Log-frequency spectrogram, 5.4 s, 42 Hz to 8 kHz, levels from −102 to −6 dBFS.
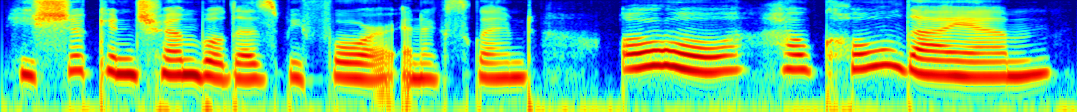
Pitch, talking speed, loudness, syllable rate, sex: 255 Hz, 145 wpm, -18 LUFS, 3.9 syllables/s, female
